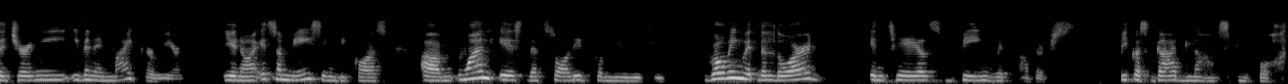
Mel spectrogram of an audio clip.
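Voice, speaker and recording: A woman speaks at medium pitch and a fairly slow pace, somewhat breathy, with lively intonation and big swings in loudness. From Philippines, Manila. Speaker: financial consultant. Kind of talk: interview.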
